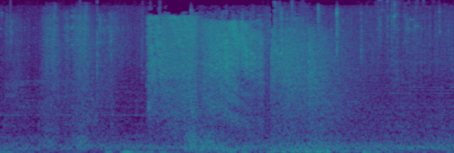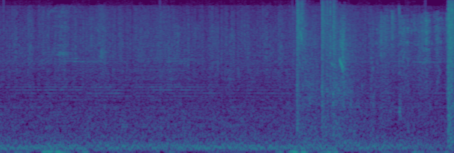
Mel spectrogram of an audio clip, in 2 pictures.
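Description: Flames crackle and roar nearby.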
